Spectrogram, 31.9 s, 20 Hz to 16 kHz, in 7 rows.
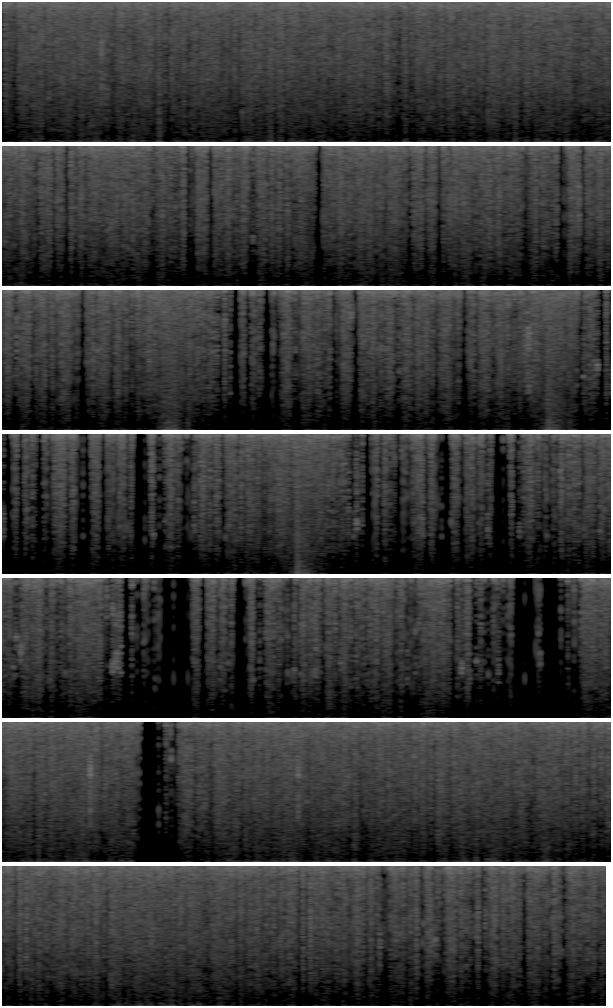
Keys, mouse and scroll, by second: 1.7-4.9 middle drag, 5.0-9.3 middle drag, 9.7-13.8 middle drag, 16.0-29.3 drag, 31.3 shift+middle drag, 31.7 middle click.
